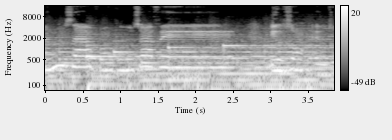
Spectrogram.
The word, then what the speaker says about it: nous avons: here with avoir, like nous avons. The S plus the A make the Z sound, because S followed by a vowel sound is always a Z sound.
